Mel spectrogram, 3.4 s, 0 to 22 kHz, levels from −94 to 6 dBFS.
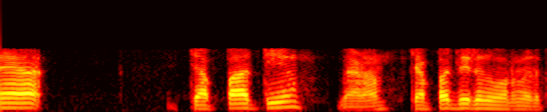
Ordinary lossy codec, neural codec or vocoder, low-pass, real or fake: none; none; 3.6 kHz; real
